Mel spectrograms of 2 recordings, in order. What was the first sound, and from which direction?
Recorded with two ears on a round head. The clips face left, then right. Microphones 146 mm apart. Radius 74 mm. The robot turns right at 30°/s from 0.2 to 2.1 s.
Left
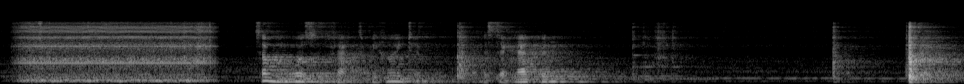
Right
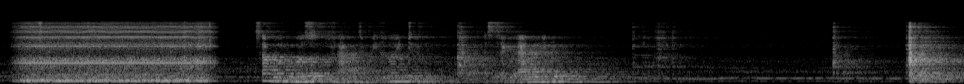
A man speaking, 70° left (ahead or behind).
